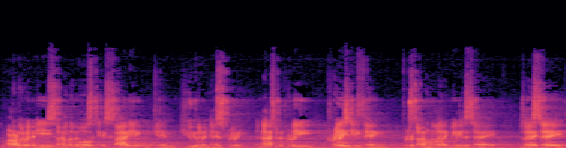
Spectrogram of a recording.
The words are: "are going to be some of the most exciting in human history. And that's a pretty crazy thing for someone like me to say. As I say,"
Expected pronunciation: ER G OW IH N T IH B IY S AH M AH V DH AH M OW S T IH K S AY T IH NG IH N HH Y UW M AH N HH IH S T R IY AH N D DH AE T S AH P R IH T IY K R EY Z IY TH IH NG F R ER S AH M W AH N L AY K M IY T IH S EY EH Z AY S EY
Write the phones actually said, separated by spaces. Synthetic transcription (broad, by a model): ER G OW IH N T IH B IY S AH M AH V DH AH M OW S T IH K S AY T IH NG IH N HH Y UW M AH N HH IH S T R IY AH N DH AE T S AH P R IH T IY K R EY Z IY TH IH NG F R ER S AH M W AH N L AY K M IY T IH S EY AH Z AY S EY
